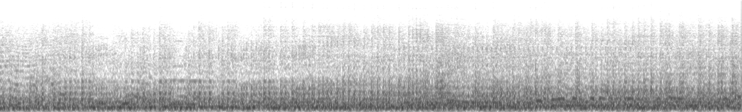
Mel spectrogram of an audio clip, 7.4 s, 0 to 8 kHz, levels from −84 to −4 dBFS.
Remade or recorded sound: recorded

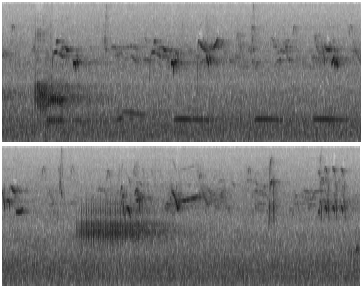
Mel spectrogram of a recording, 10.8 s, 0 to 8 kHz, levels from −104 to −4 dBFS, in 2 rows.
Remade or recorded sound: recorded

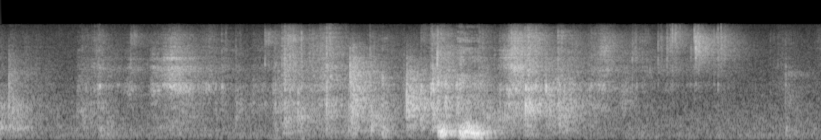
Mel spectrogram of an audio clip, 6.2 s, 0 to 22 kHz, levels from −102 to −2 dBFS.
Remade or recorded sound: recorded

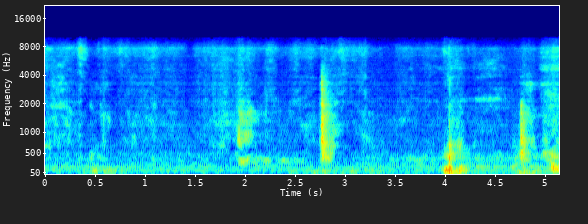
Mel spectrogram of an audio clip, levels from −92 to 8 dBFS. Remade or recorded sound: remade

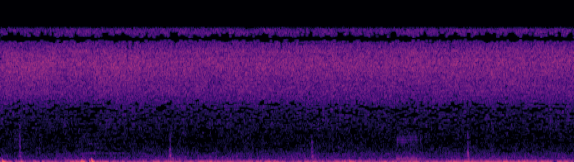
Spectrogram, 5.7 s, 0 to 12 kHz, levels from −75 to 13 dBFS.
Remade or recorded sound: recorded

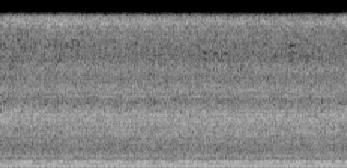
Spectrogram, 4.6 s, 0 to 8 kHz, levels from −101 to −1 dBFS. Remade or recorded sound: recorded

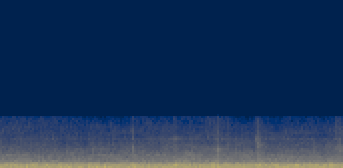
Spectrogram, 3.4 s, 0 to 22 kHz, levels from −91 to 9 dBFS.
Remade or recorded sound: remade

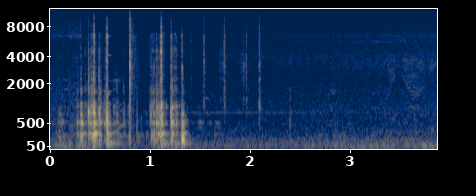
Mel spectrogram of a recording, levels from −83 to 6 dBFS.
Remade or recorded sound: recorded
